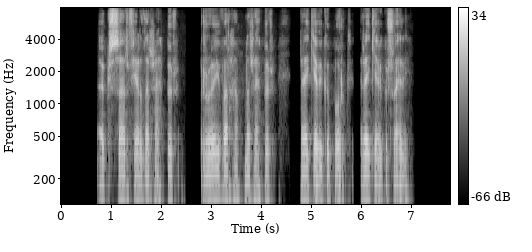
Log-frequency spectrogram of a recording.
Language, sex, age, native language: Icelandic, male, 20-29, Icelandic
